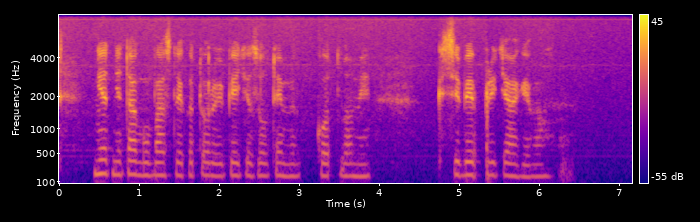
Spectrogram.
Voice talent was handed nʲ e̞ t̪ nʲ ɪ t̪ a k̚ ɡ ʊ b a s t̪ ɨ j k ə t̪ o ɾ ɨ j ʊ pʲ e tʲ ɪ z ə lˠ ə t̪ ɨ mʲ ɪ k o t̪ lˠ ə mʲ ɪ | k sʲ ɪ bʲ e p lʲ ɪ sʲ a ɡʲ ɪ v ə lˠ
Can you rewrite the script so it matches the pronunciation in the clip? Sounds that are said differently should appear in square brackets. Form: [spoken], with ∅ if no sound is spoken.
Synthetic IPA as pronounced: nʲ e̞ t̪ nʲ ɪ t̪ a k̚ ɡ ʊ b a s t̪ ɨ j k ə t̪ o ɾ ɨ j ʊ pʲ e tʲ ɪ z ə lˠ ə t̪ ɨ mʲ ɪ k o t̪ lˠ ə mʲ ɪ | k sʲ ɪ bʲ e p [ɾʲ] ɪ [tʲ] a ɡʲ ɪ v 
